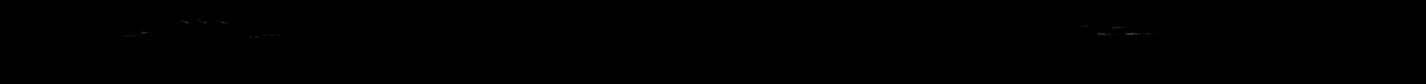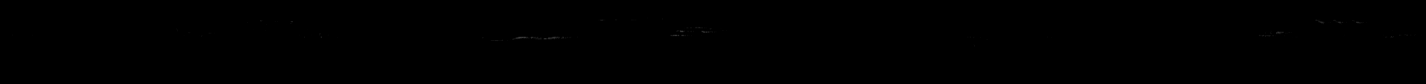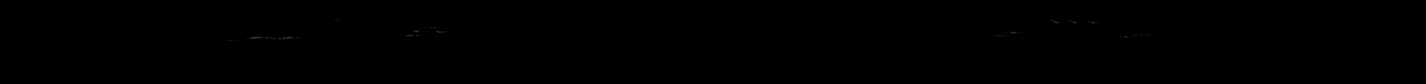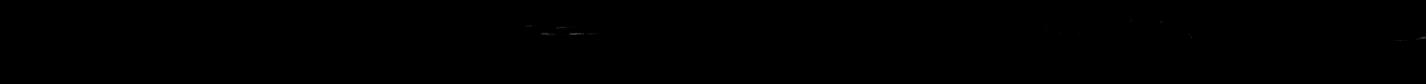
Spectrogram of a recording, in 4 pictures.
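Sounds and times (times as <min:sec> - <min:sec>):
birds chirping and warbling: 0:00.1 - 0:57.0.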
